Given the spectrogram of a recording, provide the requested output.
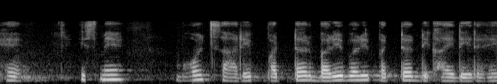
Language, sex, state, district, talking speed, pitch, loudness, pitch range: Hindi, female, Arunachal Pradesh, Papum Pare, 135 wpm, 190 Hz, -19 LUFS, 170-210 Hz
